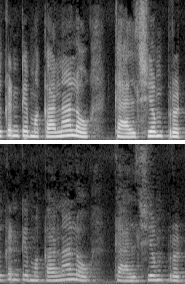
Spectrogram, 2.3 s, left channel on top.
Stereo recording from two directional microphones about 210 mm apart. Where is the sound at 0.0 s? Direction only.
45° left (ahead or behind).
